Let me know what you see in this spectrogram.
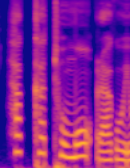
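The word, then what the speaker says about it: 墓友: 화면에 보이는이 두 글자 하카토모라고 읽습니다. 묘지할 때 묘, 친구할 때 우, 말 그대로 무덤 친구라는 뜻인데요.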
